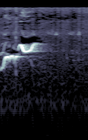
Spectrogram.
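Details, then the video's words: Angry white-rumped shama, a trapped wild bird, gives a short whistled note sliding up in two steps, lasting under half a second. "Birds White-rumped shama: Trapping A Angry Bird, Birdsong Chirping In The Wild"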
